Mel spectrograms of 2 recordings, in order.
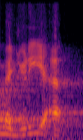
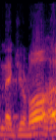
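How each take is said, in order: First: The vowel after r is a full i. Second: The vowel after r is a full open a. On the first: "ولا مجريها" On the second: "لا قلت مجراها"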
